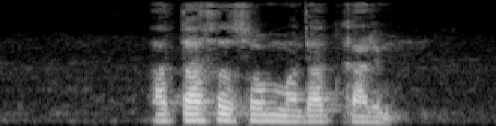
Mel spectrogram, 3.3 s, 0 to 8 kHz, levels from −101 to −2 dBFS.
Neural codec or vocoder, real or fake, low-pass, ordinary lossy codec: none; real; 7.2 kHz; AAC, 32 kbps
